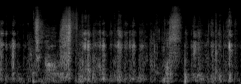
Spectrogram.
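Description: Close-miked eating sounds: wet chewing and mouth clicks as a fried, crumb-coated piece of food is bitten into, with a few louder bites or crunches about half a second in and near the end.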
